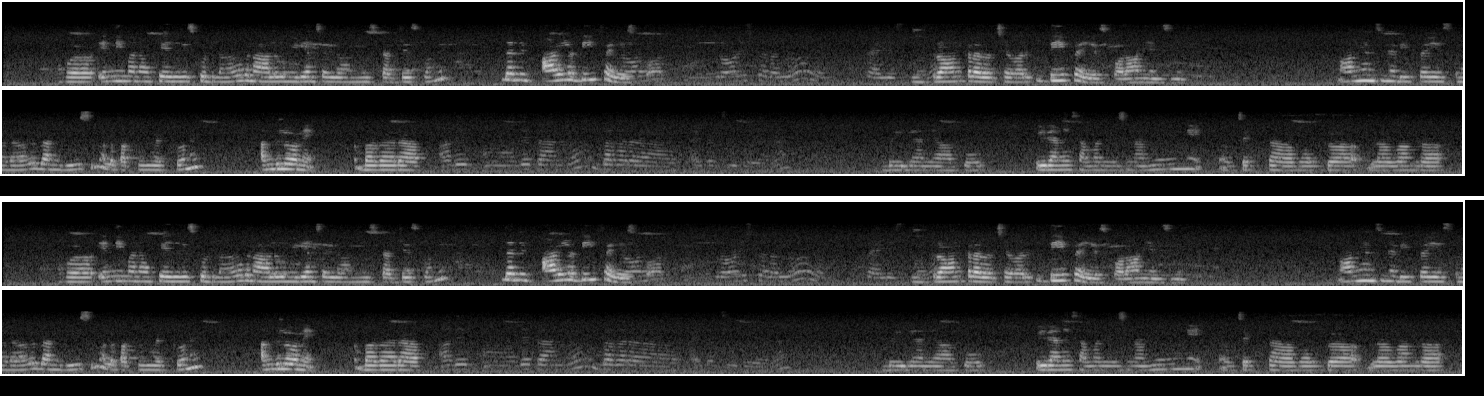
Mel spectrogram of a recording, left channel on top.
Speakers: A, on the left (about 45°); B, on the right (about 70°).
A: ఒక ఎన్ని మనం ఒక కేజీ తీసుకుంటున్నాం కదా ఒక నాలుగు మీడియం సైజు ఆనియన్స్ కట్ చేసుకొని దని ఆయిలో డీప్ఫ్రై
B: బ్రౌన్
A: చేసుకోవాలి
B: బ్రౌనిష్ కలర్లో ఫ్రై చేసుకోవాలా
A: బ్రౌన్ కలర్ వచ్చే వరకు డీప్ ఫ్రై చేసుకోవాలి ఆనియన్స్ ని
B: ఓకే
A: ఆనియన్స్ ని డీప్ ఫ్రై చేస్కుని అలగే దాని మళ్ళీ తీసి పక్కన పెట్టుకుని అందులోనే బాగారా
B: అదే అదే ప్యాన్లో బగారా ఐటమ్స్ గీట్లా వేయాలా
A: బిర్యాని ఆకు బిర్యానీకి సంబంధించిన అన్ని చెక్క మొగ్గ లవంగా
